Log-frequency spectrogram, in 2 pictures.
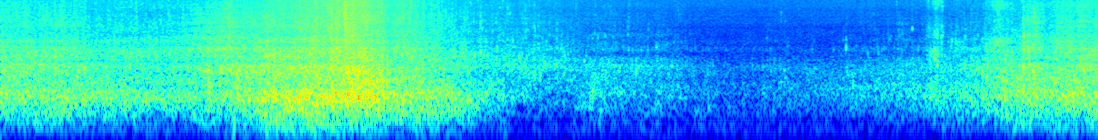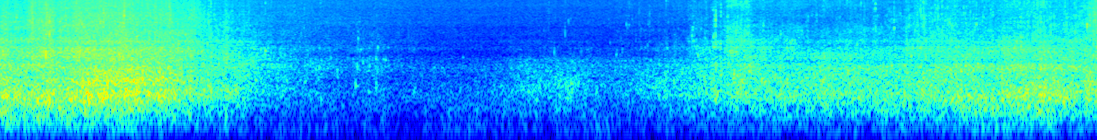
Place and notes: Ars-en-Ré, France - The sea on a jetty
On a jetty, the beautiful waves during a time when the sea is going slowly to low tide.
